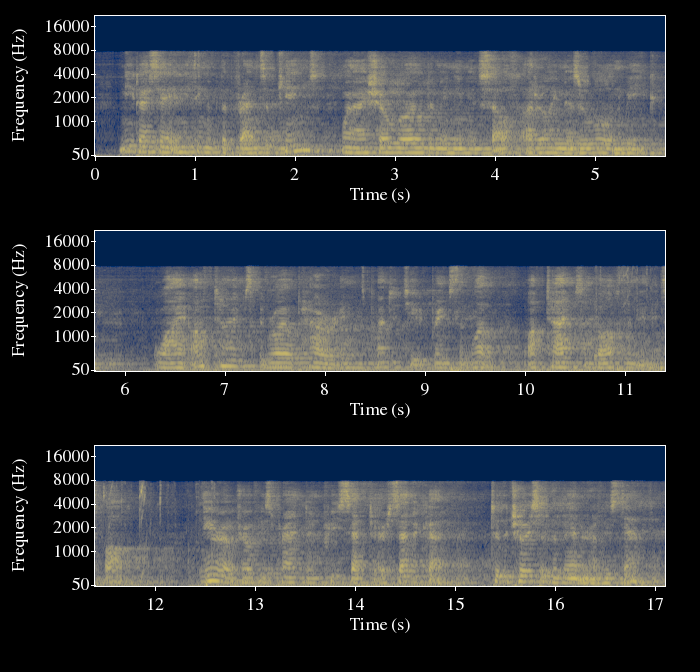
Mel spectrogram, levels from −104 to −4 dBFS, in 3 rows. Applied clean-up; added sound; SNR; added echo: neural separator model SepFormer DNS4.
